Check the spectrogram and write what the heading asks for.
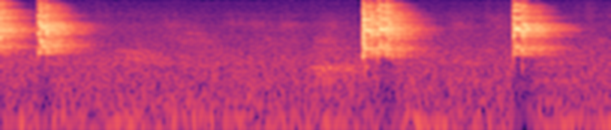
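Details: Lovebird breeding pair calling: shrill, raspy chirps in three separated bursts, the first at the start and two more about a second apart near the end, in a quiet setting.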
